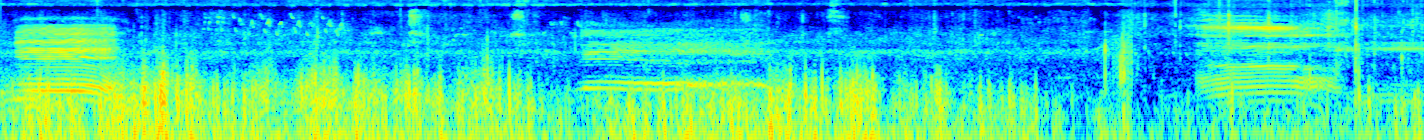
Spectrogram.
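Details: Cow mooing three times: a short bellow at the start, a longer level moo partway through and a rich final call near the end, all over heavy low rumbling noise.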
